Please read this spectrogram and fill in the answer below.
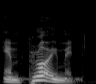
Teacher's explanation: mot employment là, c'est employment. Accent tombé sous deuxième syllabe là. · Term: accent tonique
